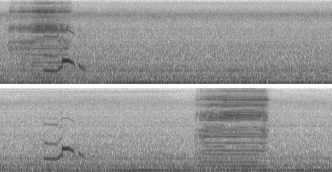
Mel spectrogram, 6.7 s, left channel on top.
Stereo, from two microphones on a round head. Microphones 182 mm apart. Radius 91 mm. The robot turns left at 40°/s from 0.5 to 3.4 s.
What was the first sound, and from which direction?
A baby crying, 80° left.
